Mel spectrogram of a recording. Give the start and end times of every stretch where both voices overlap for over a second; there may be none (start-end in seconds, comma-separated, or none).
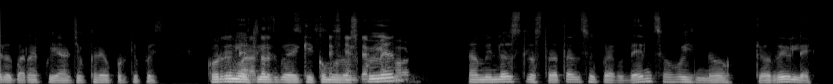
2.2-4.1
